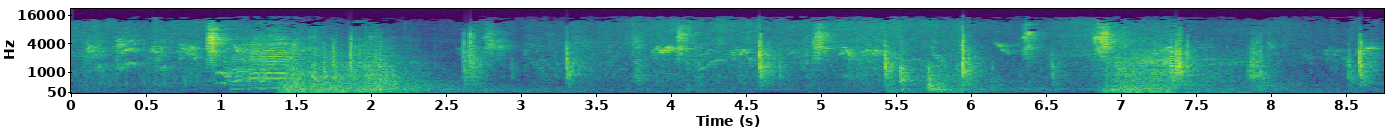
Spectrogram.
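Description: Goats bleat loudly nearby.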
